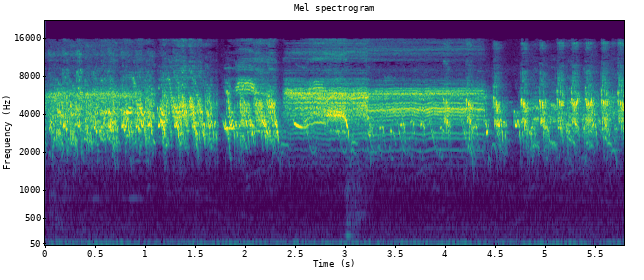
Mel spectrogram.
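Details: Baya weavers at their hanging nests in a tropical habitat, a dense overlapping chorus of high, buzzy chirps and twitters from many birds, with a single low note near the middle.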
